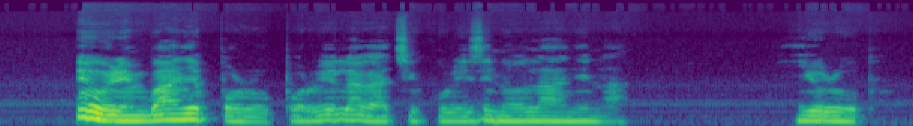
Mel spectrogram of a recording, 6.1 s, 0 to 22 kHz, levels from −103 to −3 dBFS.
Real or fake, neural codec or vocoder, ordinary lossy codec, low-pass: fake; vocoder, 44.1 kHz, 128 mel bands every 256 samples, BigVGAN v2; none; 19.8 kHz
